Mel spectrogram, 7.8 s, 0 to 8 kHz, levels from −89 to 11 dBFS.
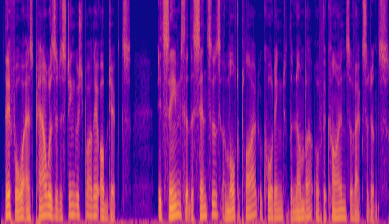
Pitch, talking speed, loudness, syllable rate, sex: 105 Hz, 185 wpm, -21 LUFS, 6.1 syllables/s, male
